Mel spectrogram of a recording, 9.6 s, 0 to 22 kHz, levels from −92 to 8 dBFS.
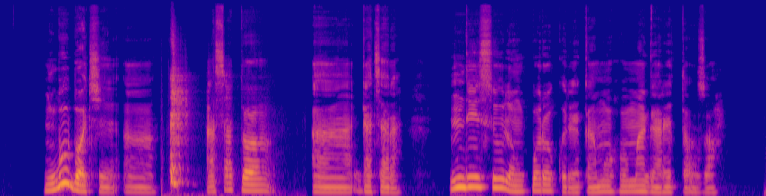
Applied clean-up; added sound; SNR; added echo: neural mask model DeepFilterNet 3.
